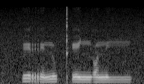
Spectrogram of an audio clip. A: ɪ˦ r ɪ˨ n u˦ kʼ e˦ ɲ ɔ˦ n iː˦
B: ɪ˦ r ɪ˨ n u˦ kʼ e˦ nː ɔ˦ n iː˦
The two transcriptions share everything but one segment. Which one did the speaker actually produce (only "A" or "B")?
A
